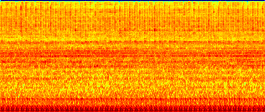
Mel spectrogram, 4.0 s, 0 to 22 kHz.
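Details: Zero-turn mower running after hydro drive belt replacement and tensioner reset: steady, even engine beat at about 160 pulses a minute with no belt slap or rattle. Belt tension is good and the drive is healthy.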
